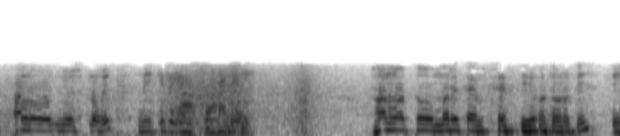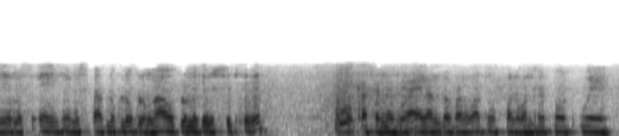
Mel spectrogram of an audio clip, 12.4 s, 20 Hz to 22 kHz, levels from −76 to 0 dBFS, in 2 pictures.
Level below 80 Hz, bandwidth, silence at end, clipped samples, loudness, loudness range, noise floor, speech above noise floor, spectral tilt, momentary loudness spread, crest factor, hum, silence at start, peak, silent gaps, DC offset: -34 dBFS; 4 kHz; 0 s; under 0.1%; -15 LUFS; 3 LU; -34 dBFS; 20 dB; -12 dB/octave; 12 LU; 14 dB; none; 0 s; 0 dBFS; none; under 0.1%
